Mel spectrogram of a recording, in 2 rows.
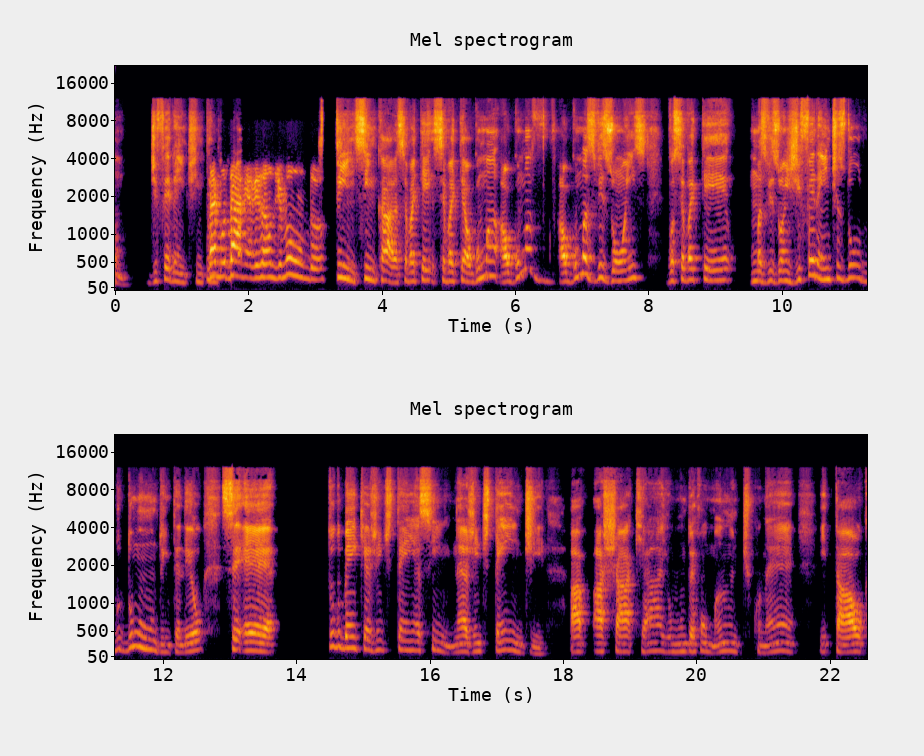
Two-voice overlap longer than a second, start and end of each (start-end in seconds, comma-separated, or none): none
